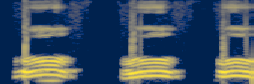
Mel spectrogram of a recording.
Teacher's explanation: اب اس کے اوپر ہم نے پیش لگا دی، ہونٹ گول ہوں گے، باقی سب کچھ سیم رہنا ہے. ہا سینے سے ادا ہو رہا ہے، لیکن جب باہر نکلے گا تو میں نے ہونٹ اپنے گول کرنی ہے کیونکہ پیش پڑھنا ہے. حمزہ پیش او او اور ہا پیش ہو ہو ہو.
